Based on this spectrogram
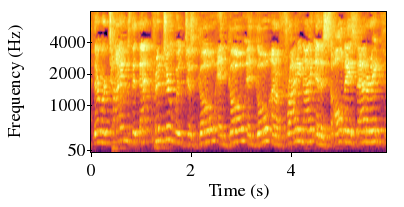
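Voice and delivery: ordinary talk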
